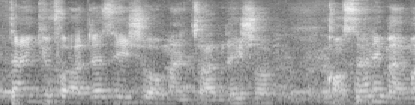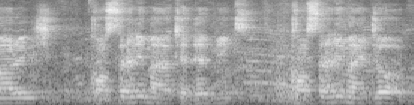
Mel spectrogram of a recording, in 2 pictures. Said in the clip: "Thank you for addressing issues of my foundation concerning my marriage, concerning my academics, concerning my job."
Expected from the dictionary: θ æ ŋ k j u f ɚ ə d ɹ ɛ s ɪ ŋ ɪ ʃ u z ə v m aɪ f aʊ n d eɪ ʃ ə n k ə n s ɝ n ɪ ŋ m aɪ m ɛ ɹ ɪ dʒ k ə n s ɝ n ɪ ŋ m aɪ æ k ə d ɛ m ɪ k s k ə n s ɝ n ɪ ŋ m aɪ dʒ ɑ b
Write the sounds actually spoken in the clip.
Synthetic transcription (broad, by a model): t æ ŋ k j u f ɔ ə d ɹ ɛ s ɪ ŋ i ʃ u ə v m aɪ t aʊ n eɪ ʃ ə n k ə n s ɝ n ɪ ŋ m aɪ m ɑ ɹ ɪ dʒ k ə n s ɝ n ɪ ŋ m aɪ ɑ k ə d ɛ m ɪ k s k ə n s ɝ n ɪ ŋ m aɪ dʒ ɑ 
